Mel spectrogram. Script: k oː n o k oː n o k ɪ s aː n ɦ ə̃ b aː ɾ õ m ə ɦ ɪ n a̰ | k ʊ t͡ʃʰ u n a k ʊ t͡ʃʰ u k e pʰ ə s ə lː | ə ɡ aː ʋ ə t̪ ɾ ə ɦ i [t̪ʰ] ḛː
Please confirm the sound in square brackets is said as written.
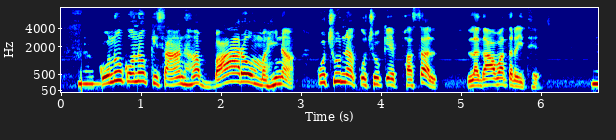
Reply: yes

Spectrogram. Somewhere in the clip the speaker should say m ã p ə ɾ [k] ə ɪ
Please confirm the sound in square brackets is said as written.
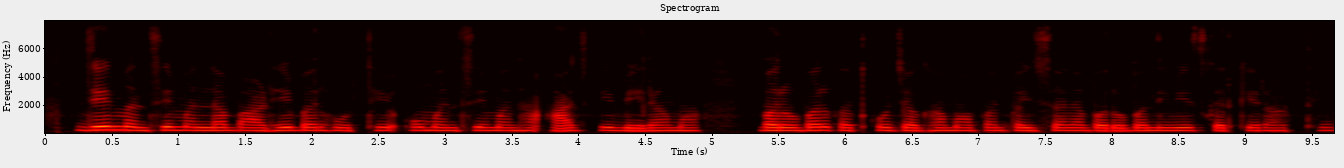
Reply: no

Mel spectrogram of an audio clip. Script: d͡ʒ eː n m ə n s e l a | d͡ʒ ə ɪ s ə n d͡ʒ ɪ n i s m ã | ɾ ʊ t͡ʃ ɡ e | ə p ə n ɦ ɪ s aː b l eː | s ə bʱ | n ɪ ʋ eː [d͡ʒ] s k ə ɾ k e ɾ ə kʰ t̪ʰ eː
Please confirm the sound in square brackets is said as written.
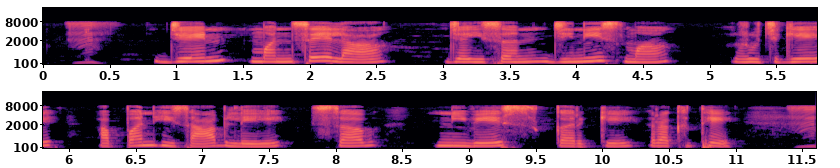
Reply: no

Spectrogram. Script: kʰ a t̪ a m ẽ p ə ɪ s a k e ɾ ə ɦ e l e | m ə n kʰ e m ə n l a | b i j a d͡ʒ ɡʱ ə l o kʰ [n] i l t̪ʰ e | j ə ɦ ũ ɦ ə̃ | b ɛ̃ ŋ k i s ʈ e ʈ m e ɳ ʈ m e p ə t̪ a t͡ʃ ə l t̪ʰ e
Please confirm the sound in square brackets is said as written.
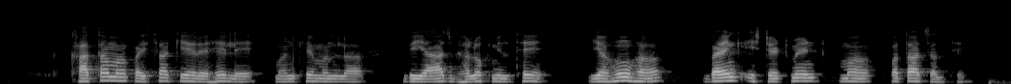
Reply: no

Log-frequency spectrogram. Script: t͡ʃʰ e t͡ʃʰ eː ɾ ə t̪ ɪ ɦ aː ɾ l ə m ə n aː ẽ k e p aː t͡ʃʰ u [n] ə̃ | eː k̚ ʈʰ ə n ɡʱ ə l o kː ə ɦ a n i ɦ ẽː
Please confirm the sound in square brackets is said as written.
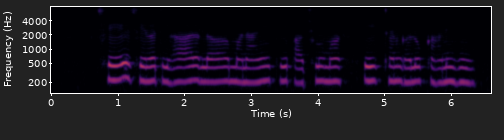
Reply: no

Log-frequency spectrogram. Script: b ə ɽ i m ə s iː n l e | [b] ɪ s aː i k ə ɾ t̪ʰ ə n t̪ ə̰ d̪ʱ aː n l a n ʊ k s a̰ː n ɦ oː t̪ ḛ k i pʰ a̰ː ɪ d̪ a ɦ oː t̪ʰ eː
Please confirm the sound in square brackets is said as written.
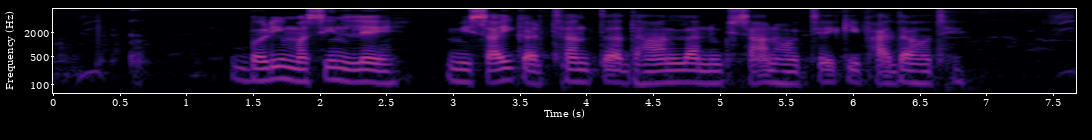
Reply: no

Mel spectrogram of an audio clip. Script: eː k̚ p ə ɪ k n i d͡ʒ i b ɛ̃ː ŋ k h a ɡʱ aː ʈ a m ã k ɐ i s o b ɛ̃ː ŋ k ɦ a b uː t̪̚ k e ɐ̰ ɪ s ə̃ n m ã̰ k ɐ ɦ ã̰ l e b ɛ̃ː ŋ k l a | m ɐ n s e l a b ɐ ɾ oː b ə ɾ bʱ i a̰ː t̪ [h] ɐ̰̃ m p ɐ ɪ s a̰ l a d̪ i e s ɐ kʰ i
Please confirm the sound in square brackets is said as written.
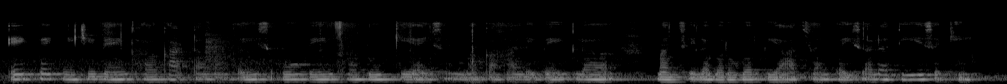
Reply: no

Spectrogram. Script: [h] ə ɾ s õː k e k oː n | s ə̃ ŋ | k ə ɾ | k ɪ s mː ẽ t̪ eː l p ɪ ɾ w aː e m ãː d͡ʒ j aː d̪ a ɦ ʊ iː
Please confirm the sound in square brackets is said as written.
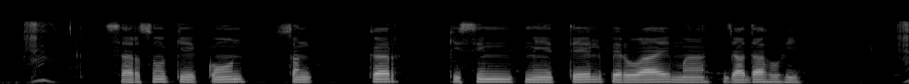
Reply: no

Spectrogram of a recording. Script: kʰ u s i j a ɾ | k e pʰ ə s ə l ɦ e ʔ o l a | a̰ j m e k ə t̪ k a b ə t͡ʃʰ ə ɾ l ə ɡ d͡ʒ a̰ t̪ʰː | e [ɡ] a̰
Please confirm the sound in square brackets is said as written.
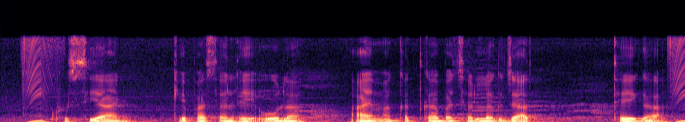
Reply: yes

